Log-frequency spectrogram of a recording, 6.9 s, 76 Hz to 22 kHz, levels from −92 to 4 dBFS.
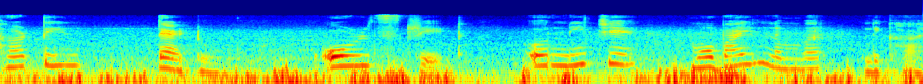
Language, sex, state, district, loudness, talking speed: Hindi, female, Madhya Pradesh, Dhar, -19 LUFS, 80 wpm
